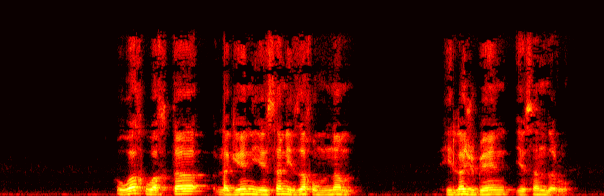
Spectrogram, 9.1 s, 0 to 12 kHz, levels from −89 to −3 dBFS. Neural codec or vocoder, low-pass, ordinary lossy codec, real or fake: none; 9.9 kHz; AAC, 48 kbps; real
